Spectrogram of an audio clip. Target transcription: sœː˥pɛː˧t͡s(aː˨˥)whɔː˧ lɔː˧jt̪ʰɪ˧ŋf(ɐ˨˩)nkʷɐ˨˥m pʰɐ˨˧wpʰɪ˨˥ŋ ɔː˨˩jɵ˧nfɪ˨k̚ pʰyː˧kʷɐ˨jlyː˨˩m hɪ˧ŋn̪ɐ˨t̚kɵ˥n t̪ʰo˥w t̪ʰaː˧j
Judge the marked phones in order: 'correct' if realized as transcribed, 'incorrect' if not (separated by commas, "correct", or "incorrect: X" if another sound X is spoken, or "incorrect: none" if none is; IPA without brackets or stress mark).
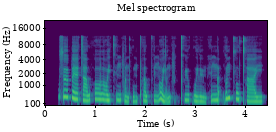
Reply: incorrect: aː˨˧, correct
